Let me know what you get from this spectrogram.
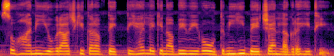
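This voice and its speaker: Low, even-toned woman narrating horror. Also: normal speed, soft background music. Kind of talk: scripted horror story narration.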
